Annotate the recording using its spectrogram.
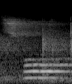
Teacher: কথ্য ভাষায় দুই অক্ষরের বিশেষণ পদের শেষে অধ্বনি ও ধ্বনিতে পরিণত হয়। আবারও বলি, কথ্য ভাষায় দুই অক্ষরের যে বিশেষণ পদ রয়েছে সেখানে বিশেষণ পদটার শেষে যে অধ্বনি সেটা ও ধ্বনিতে পরিণত হয়।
